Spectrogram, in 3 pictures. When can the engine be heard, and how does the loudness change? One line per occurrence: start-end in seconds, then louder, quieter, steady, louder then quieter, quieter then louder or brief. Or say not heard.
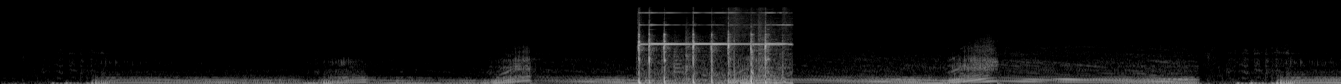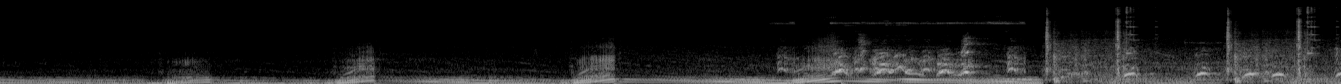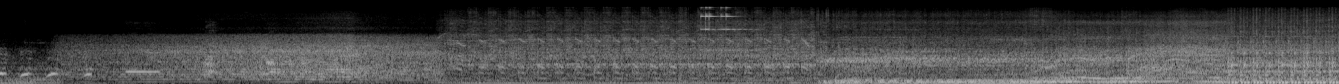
0.0-40.1 louder.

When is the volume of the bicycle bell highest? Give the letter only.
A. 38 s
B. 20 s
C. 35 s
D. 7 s
D.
